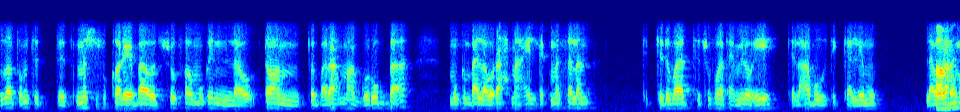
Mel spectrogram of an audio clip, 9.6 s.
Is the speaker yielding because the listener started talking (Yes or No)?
No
